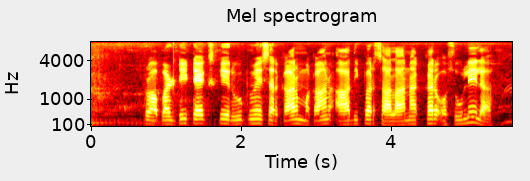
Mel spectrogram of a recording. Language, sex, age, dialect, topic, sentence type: Bhojpuri, male, 31-35, Southern / Standard, banking, statement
